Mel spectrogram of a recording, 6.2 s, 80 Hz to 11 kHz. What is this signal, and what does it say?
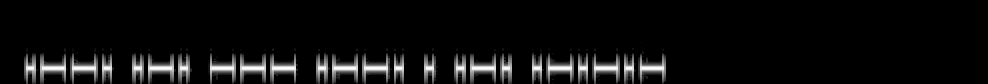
Morse code, heard as a keyed tone, about 25 wpm, 700 Hz. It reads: PROPER.
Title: Sentences from Top 1000 Words - Review Part 5 - 25wpm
